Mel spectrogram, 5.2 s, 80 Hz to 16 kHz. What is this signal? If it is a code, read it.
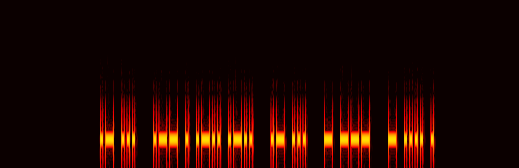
Morse code, heard as a keyed tone, about 44 wpm, 700 Hz. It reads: AS WELL AS TO THE
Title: Sets of 5 Words Encore2 45wpm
